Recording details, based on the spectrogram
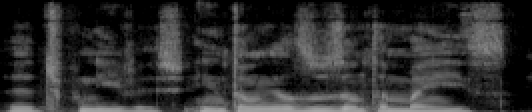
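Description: A man's voice: fairly low pitch, steady tone, a little fast, darkish tone. A man with a European Portuguese accent casually retelling a story and acting out quoted lines.

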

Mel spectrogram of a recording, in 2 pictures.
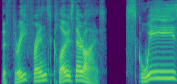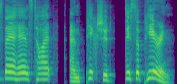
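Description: A man narrating a children's story in an expressive, playful style. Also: high-pitched, slow pace, exaggerated voice.

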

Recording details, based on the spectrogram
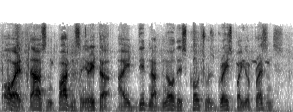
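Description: An actor playing a suave, gallant, mocking Mexican bandit hero in an old radio western, courtly and teasing with a Mexican accent. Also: male voice, lowish voice, animated, fairly quick, natural voice. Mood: gallant, commanding. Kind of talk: 1950s radio western acting. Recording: noisy old radio recording with clicks.

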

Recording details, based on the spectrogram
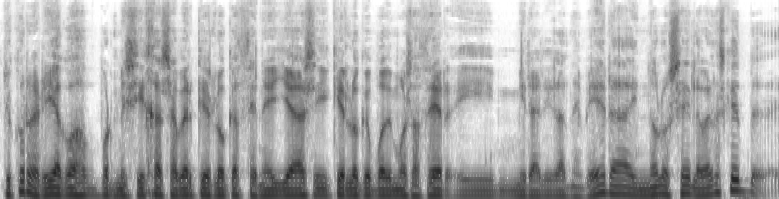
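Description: A male panelist talks quickly in a fairly low voice. He sounds conversational, in a dry recording. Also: a little mellow, dry recording. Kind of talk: casual panel chat.

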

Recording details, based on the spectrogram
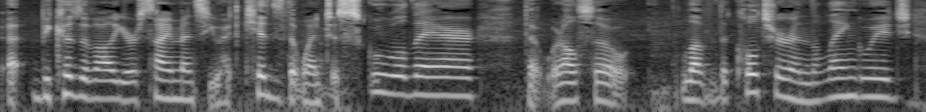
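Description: A woman interviewer asks her questions in a calm, measured way that gently draws out her guest. Her voice sits low and sounds warm and mellow. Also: slight background noise.

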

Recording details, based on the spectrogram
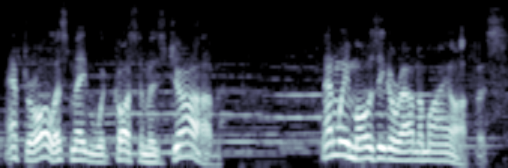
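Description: Affable, high-pitched, animated radio detective. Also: male voice, fairly quick. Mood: wry narration. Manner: mild, polite, scatterbrained, hesitant. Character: affable, naive amateur private detective, male army veteran. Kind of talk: 1940s radio detective comedy acting with narration. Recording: muffled vintage 1940s radio recording, music behind.

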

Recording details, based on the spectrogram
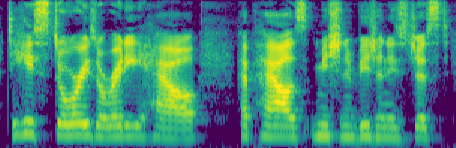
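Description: A woman's voice: medium pitch, steady tone, normal speed, pushed and bright, clean tone. An Australian woman in her late twenties, a podcast guest, talking in a bubbly, earnest way and laughing often. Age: 20s. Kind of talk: casual podcast chat.

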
